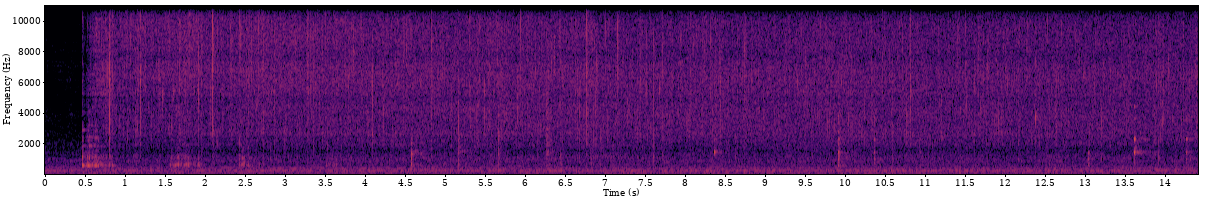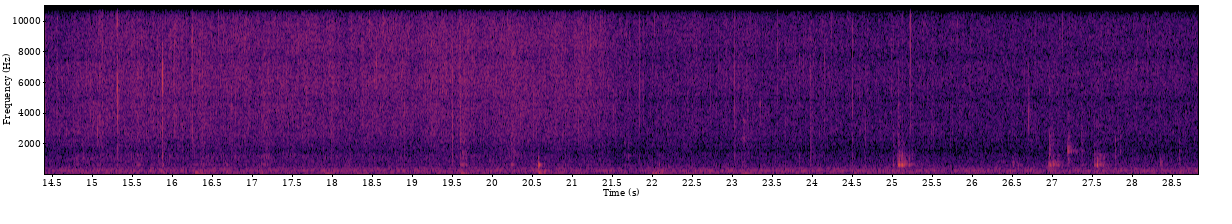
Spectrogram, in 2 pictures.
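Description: Chopped onion, ginger and lemongrass frying in hot sesame oil in a non-stick wok: a steady sizzle that starts suddenly about half a second in as the onions hit the oil, easing a little near the end. Scattered clicks and knocks sound over it.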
